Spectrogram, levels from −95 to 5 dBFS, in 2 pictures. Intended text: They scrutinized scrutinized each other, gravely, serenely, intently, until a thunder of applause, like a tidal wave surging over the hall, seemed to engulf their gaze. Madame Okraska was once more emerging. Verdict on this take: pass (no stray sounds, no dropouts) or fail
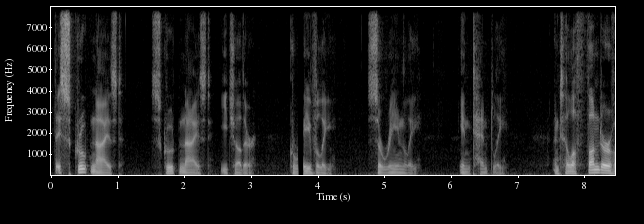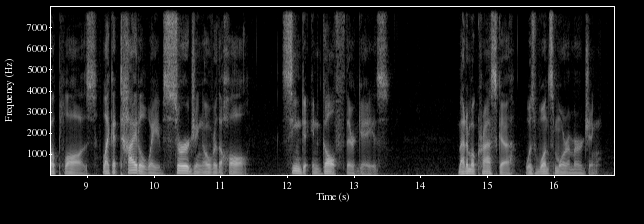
fail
